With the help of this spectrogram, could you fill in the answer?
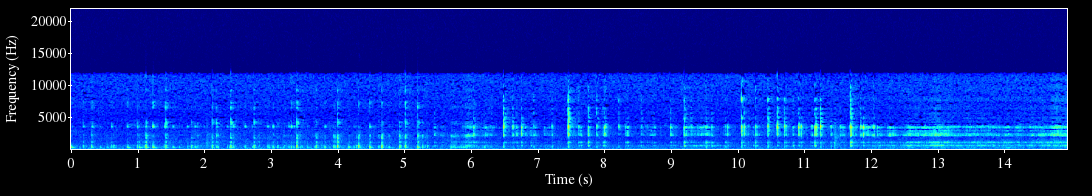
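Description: Fingertips and nails tap quickly on a small, polished, hollow wooden bowl with a wooden lid held against it. This gives a rapid run of short, dry, woody clicks with a faint hollow tone around 400 Hz. After the first few seconds the taps thin out and grow sparser over a steady soft hiss.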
